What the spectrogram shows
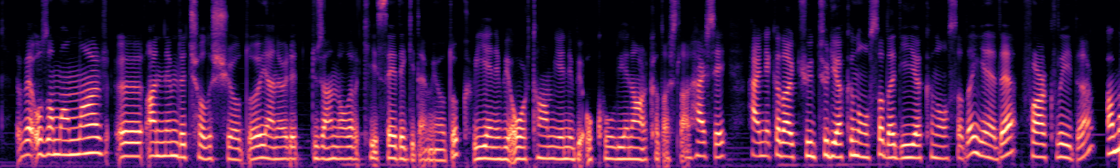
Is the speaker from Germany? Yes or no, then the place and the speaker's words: no; Baku, Azerbaijan; Ben Azerbaycan'da doğdum, Bakü'de.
